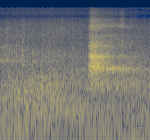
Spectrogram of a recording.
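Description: Steady outdoor city noise, a low rumble of distant traffic, heard from a high balcony, with a louder hiss swelling a little past the middle for about half a second.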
